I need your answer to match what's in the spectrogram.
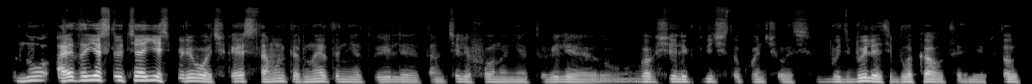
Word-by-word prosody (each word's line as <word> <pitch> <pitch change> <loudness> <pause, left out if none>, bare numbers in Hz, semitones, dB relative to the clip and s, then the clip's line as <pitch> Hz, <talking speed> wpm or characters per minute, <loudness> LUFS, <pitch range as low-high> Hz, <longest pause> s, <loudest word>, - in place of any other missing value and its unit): Ну, 180 +6 0
а 155 - +7
это 185 +1 +6
если 190 -1 +7
у - - +4
тя 190 +2 +5
есть 185 -3 +5
переводчик. 150 -4 +1
А - - -1
если, 140 -2 -1
там, 125 +2 0
интернета 125 0 -2
нету 110 -3 -7
или, 110 -3 -4
там, 105 -3 -10
телефона 115 +1 -5
нету, 105 0 -8
или 115 -2 -1 0.5
вообще 130 0 -2
электричество 125 -1 -5
кончилось. 105 -2 -10
Ведь 115 -1 -7
были 145 +3 +5
эти 110 -2 -2
блэкауты 115 -2 -1
и 105 -1 -7
в - - -27
То 120 -3 -2
120 Hz, 165 wpm, -20 LUFS, 110-135 Hz, 0.5 s, а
